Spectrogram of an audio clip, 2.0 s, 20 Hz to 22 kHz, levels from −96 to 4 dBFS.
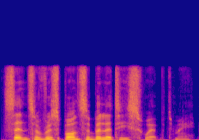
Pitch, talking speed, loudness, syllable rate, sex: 145 Hz, 180 wpm, -18 LUFS, 6.5 syllables/s, male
